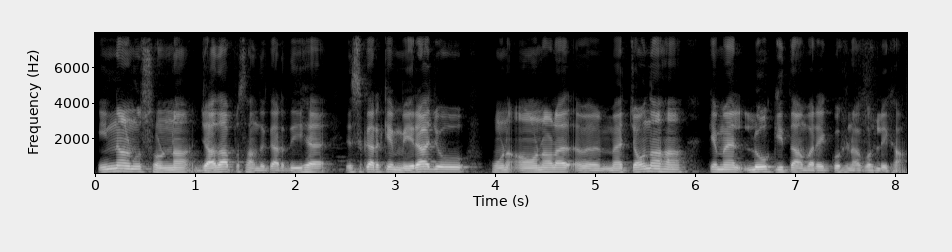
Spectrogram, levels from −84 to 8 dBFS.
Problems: none marked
